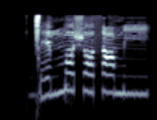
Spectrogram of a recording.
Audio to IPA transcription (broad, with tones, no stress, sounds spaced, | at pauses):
ɡ͡ǀ ɛ˧ mː ɒ˦ ʃ ɒ˦ s ɑ˦ m i˦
